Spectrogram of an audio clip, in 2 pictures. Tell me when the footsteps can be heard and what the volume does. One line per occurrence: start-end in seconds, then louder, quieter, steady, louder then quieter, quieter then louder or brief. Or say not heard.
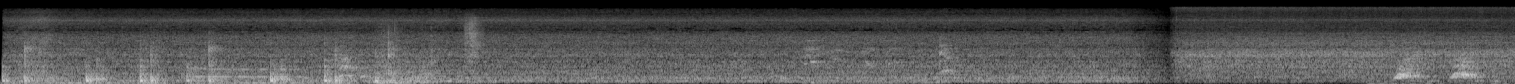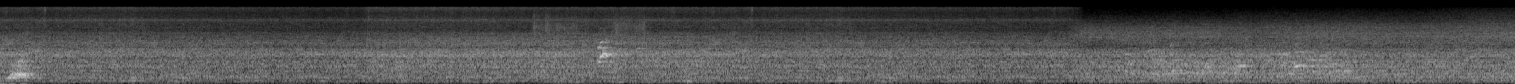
0.0-4.8 steady.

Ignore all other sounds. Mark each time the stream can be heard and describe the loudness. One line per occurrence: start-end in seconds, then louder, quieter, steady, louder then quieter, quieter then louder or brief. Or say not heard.
0.0-30.2 steady.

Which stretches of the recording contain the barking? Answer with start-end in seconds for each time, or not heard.
1.9-3.7, 8.0-9.7, 13.8-15.4, 20.4-21.6, 26.4-28.7.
